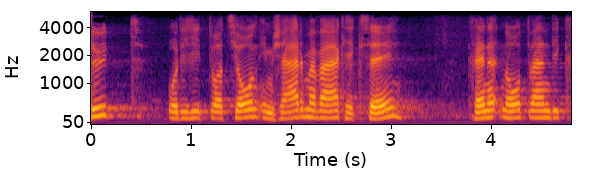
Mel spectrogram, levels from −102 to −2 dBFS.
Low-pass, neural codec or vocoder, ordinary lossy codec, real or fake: 5.4 kHz; none; none; real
